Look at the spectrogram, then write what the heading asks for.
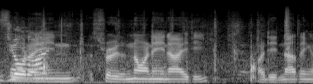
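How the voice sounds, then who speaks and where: Loud background noise surrounds a man talking at a fairly quick pace with fairly even intonation, the sound itself dry with no echo. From Australia. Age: 60s. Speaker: amateur cricketer. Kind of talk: interview answer. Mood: reflective, calm. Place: open country.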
